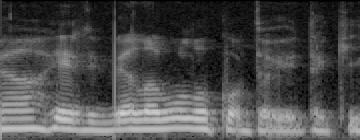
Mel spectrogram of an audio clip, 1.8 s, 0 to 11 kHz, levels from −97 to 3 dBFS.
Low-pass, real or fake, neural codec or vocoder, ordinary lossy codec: none; real; none; none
